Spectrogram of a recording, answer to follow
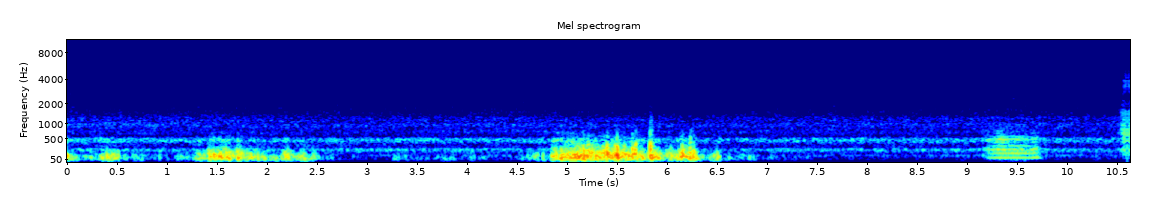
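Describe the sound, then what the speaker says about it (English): A swarm of honey bees is shaken loose and sent airborne, bursts of loud rushing buzz rising and fading in waves with quieter humming gaps between them. "So I'm going to try to shake these. I'm just going to get these bees airborne."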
